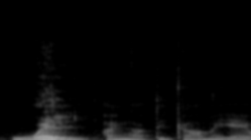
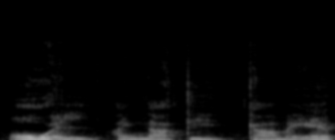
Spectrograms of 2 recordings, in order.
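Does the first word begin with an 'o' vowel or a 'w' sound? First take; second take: w sound; o vowel. First: The first word begins with a 'w' sound. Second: The first word begins with an 'o' vowel. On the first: The speaker calls it right. "but I say" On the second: The speaker calls it wrong. "I'm usually not saying"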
